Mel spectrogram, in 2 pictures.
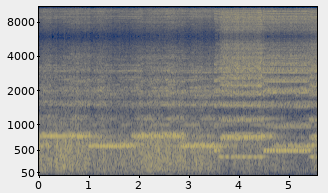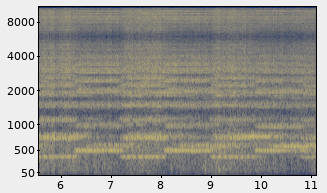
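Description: Two-tone emergency sirens of a Dutch fire engine and emergency convoy, switching between a high and a low note about once a second over engine and road noise. About three and a half seconds in, a second two-tone siren at a lower pitch joins and the two patterns overlap.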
